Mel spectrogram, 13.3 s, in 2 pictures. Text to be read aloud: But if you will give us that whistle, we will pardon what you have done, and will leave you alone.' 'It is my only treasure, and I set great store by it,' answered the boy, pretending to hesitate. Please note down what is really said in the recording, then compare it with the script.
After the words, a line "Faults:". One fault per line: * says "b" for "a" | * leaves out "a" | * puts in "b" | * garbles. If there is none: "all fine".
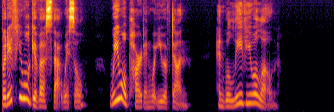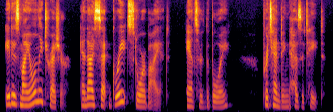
But if you will give us that whistle, we will pardon what you have done, and will leave you alone.' 'It is my only treasure, and I set great store by it,' answered the boy, pretending to hesitate.
Faults:
all fine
